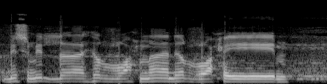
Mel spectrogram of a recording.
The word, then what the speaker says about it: Bismillahirrahmanirrahim: auzubillahiminasyaitanirrajim Bismillahirrahmanirrahim nah huruf rnya tafkim tebal tebal cara membacanya seperti itu perhatikan imam-imam membaca Bismillah Bismillahirrahmanirrahim nah orang-orang Arab anak-anak Tuh baca r-nya seperti itu ya dan dia double hurufnya Bismillahirrahmanirrahim waktu tasdid itu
